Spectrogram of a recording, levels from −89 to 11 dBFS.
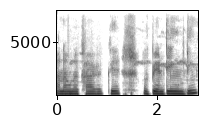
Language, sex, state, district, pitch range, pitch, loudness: Hindi, female, Bihar, Muzaffarpur, 200-215 Hz, 205 Hz, -16 LUFS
